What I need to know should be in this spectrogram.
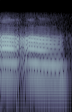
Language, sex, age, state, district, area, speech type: Assamese, female, 60+, Assam, Lakhimpur, rural, conversation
